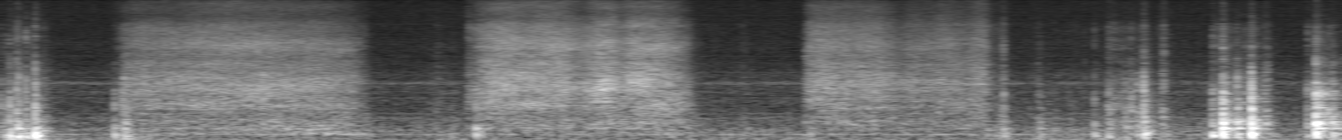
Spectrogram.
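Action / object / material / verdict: scrape / cardboard shoe box / cardboard / none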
